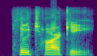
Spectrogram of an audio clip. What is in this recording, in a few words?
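"plutarchy", American English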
